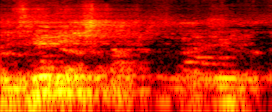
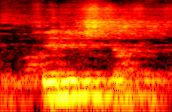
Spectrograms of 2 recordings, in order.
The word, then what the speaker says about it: فرشتہ: یاسین کی تلاوت سنی, فرشتے فاضل کے زیر پڑھیے کہ تلفظ درست ہے. فرشتہ کی لفظ ہے فرشتہ, فاضل کے زیر فرشتہ. اگر زبر پڑھ گئے تو تلفظ غلط ہے.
